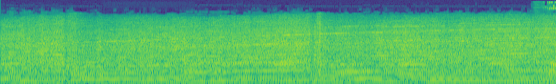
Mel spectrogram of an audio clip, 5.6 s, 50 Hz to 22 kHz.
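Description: Race car in Assetto Corsa Competizione, a 2015 Blancpain GT3 machine at Zolder, braking hard into a hairpin: a loud, steady engine drone with shifting harmonics as revs fall, continuous throughout with no voices.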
